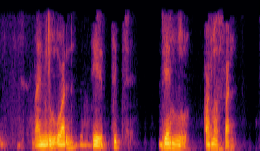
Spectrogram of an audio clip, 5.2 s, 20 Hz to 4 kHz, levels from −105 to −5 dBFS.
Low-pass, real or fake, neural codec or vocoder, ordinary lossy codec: 3.6 kHz; fake; codec, 16 kHz, 1 kbps, FunCodec, trained on LibriTTS, 50 frames a second; MP3, 32 kbps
